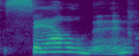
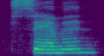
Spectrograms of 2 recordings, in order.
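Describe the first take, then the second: First: "salmon" slow, with the L sounded, SAL-mun. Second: "salmon" with a silent L, SAM-un; salmon without the L. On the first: Host polling viewers on how they say it, salmon with the L. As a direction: pronounce the L clearly in "salmon". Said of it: "with the L". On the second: Host polling viewers on how they say it, salmon without the L. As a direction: drop the L in "salmon" entirely. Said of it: "if you pronounce salmon without the L". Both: Shown as a demonstration.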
